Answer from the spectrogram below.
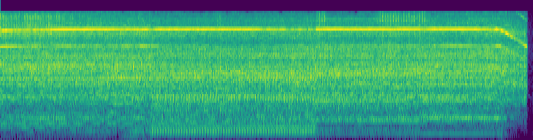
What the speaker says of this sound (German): Gut, Stichsäge und ran da.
